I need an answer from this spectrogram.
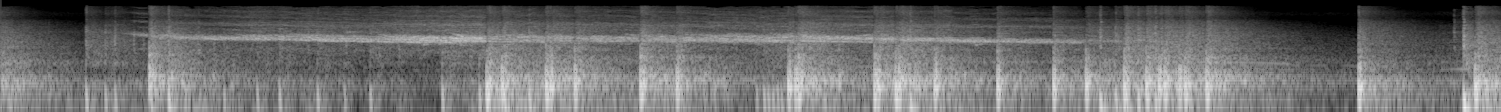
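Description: Fireworks going off: a sharp bang, then a long whistle that falls slowly in pitch for about five seconds over dense crackling, with more bangs near the end.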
